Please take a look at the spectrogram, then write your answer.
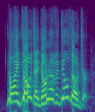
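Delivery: host loudly denying the gargoyle's claim; indignant protest. Real, not acted. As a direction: protest it's a lie. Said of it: "host denies louder".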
